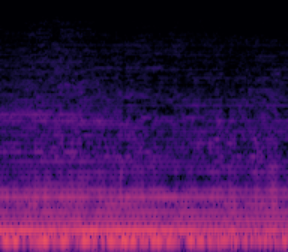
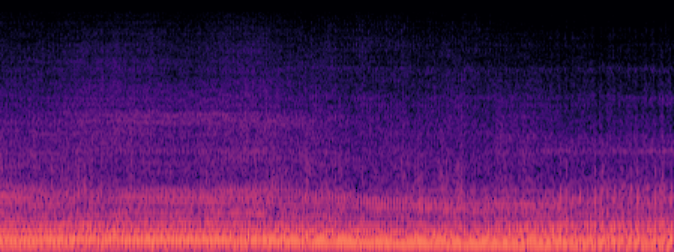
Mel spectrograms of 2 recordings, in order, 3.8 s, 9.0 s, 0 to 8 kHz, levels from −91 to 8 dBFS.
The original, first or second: second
